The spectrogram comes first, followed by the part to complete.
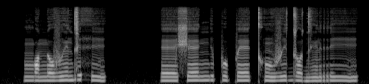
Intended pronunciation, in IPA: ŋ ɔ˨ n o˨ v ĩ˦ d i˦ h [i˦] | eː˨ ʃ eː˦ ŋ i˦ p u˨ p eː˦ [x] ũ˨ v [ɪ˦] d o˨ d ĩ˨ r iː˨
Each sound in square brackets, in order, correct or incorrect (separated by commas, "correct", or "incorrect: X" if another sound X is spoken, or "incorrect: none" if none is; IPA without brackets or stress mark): incorrect: i˨, incorrect: kʰ, incorrect: i˦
